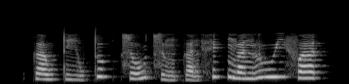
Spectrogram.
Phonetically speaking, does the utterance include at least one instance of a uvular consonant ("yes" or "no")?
no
